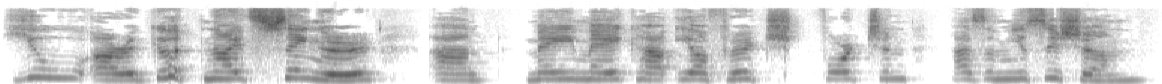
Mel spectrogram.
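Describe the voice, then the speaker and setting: An older woman with a German accent voicing a kindly, bossy male donkey who talks loudly and heartily. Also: sits high, steady tone, slow, voice pushed up. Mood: hearty. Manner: loud, hearty invitations.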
